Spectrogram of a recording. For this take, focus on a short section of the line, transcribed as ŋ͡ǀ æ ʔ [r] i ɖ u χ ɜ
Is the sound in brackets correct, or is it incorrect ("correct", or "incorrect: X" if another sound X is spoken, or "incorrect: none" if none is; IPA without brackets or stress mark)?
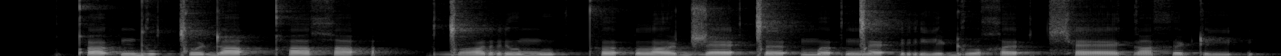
correct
